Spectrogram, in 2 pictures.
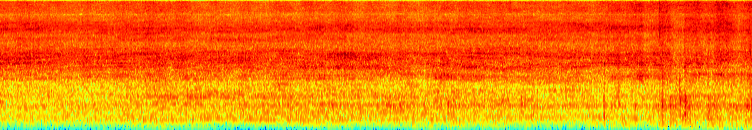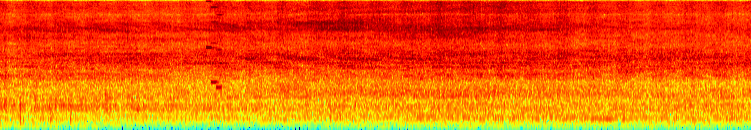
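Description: Steady hiss of room noise, with a few light handling knocks and, about two-thirds of the way through, a short electronic beep from the Sony action camera and its remote as a button is pressed.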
